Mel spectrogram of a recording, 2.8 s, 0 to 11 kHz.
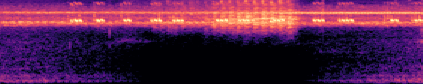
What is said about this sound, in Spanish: Los insectos estamos presentes en todos los niveles y ecosistemas del Amazonas constituimos más del 90% de sus especies.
